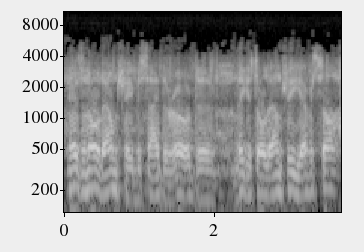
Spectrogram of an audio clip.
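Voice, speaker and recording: An actor as deep, brooding 1940s radio-drama man. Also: fairly even intonation, natural voice. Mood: earnest, insistent. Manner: measured, hesitant, brooding, repeats himself. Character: sombre, earnest man confessing to killing the woman he loved. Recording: noisy, muffled 1940s radio recording.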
